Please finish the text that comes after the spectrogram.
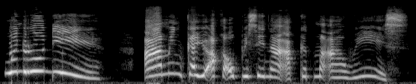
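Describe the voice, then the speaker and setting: A woman's voice: very high-pitched, very animated, takes it slowly, no echo, studio quality, heavily acted. A woman with a Filipino accent playing a vain, scolding young working daughter in a radio drama. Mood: boastful, scornful. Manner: sharp, scornful, boastful. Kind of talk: Ilocano radio drama acting.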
